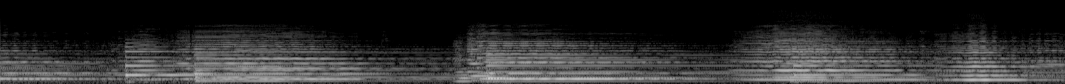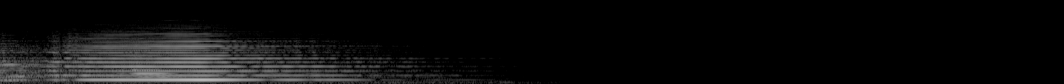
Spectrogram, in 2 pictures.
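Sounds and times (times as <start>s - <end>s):
piano: 0.0s - 15.6s.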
